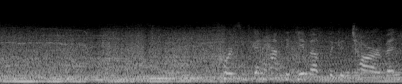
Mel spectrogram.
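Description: An electric guitar plays loudly through amplifiers.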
